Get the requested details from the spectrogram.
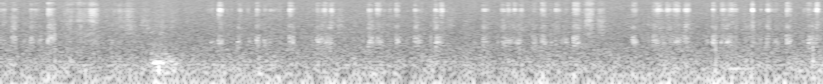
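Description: A yellow wooden pencil writes by hand on the lined page of an open paper notebook resting on a desk. Its tip makes a steady, quiet scratching with short bright strokes, over a low background hum.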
